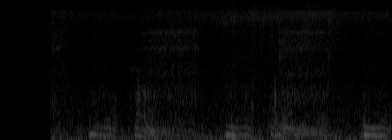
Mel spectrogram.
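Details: Preemie baby boy falls asleep before his bottle feeding, bib on, and snores loudly: soft, irregular snorting and nasal snoring with short squeaky vocal edges, quiet room.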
